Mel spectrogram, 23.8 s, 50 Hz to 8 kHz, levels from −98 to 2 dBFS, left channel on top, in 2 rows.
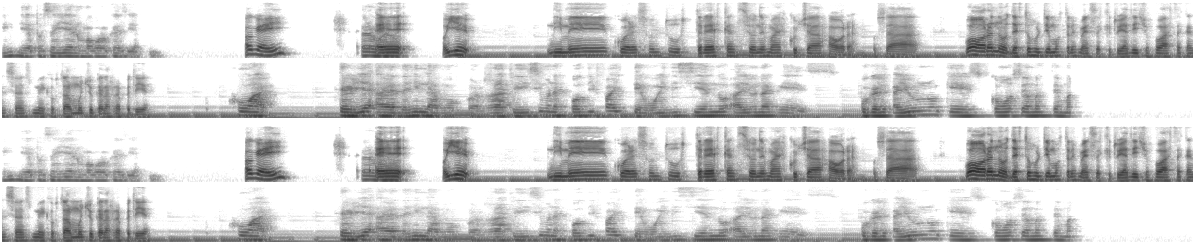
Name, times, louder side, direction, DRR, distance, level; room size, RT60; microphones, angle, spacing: voice 1, 0.0-1.6 3.6-4.0 14.2-14.7 15.3-20.0 20.5-22.6, left 4 dB, 80° left, 0.7 m, -35 dB
voice 2, 2.4-2.9 3.7-4.0 4.4-4.7 5.5-9.2 9.6-13.4, right 3 dB, 25° right, 0.3 m, -27 dB
sound 1, 4.5-20.6, equal, 15° left, 0.9 m, -43 dB
7.7 x 3.8 x 3.3 m
head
